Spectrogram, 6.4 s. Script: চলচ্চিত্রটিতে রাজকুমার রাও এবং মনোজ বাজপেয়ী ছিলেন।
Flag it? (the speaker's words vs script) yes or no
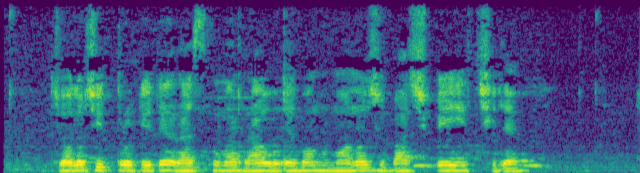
no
